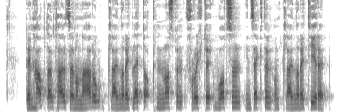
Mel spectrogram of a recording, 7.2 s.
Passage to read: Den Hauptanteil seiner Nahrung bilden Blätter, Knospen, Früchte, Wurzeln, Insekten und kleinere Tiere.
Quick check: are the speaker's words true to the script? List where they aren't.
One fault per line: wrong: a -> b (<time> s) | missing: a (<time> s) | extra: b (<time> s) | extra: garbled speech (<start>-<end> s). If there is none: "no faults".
wrong: bilden -> kleinere (2.1 s)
